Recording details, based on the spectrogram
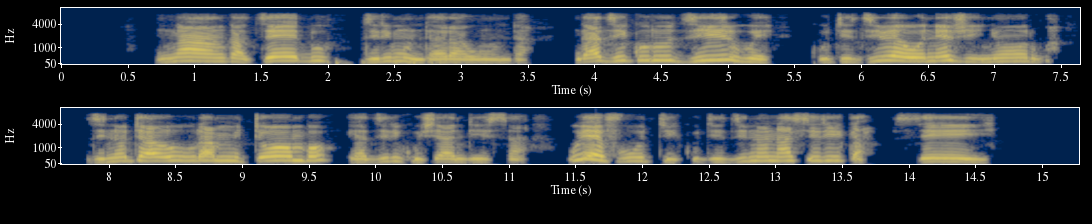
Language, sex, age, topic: Ndau, male, 18-24, health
